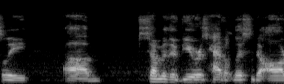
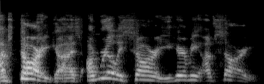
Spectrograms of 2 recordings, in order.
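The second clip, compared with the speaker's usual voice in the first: put-on shouting, higher pitch; 10 semitones higher than usual. Imitating a very loud public apology: imitating a loud angry apology. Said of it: "Loudest apology ever".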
